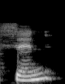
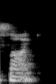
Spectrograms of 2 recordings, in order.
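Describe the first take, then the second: First: It has a short vowel, like 'sin'. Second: It has a long vowel, like 'sign'. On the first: The speaker calls it wrong. "It's not a sin" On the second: The speaker calls it right. "the way you pronounce it, it's a sine"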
